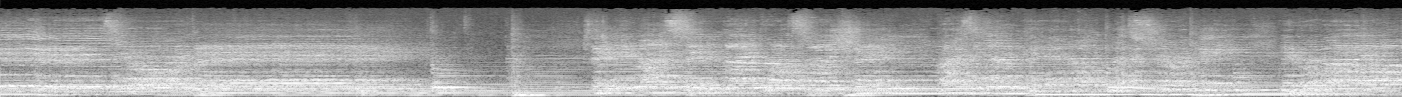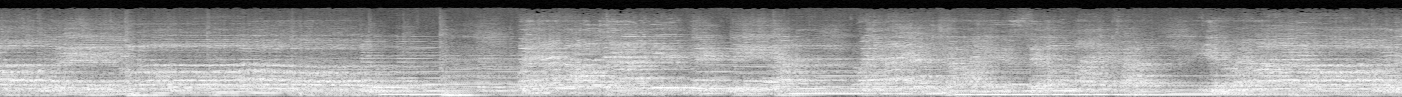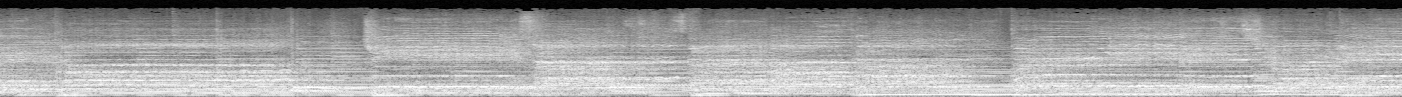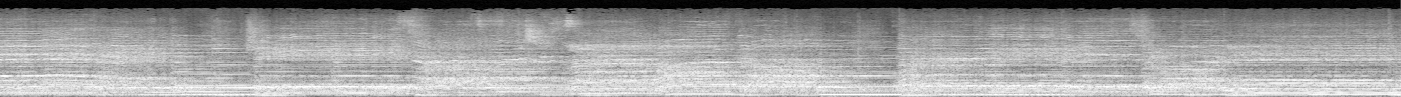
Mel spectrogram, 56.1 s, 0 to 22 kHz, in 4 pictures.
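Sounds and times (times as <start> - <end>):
group singing in parts: 0.0 - 56.0.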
